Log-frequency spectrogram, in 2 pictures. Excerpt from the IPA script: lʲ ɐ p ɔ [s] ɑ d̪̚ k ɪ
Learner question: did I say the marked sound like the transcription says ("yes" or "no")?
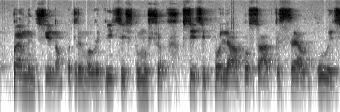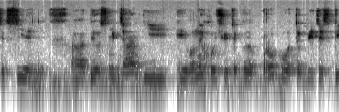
yes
